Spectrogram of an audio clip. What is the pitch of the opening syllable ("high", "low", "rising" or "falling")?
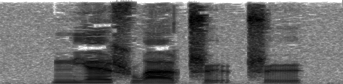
high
